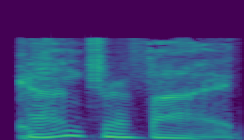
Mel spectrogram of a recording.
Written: countrified

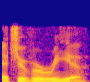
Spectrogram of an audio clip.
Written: echeveria

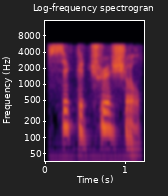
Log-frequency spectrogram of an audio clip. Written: cicatricial

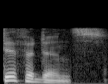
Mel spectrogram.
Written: diffidence

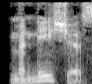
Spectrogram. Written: monecious

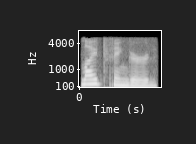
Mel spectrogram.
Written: light-fingered

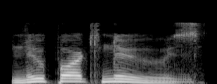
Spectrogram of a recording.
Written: newport news

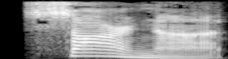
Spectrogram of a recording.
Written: sarnath

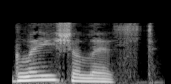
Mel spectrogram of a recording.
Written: glacialist

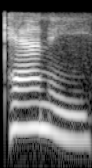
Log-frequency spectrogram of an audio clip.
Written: canny

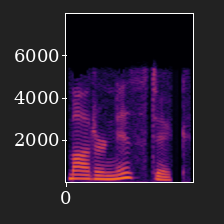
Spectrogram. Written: modernistic

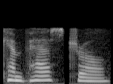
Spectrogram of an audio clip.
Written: campestral

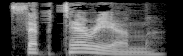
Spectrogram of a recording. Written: septarium

